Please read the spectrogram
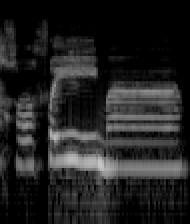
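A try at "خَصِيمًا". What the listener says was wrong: Masih. Lidahnya jangan keluar. Nih kayaknya keluar nih lidahnya.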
